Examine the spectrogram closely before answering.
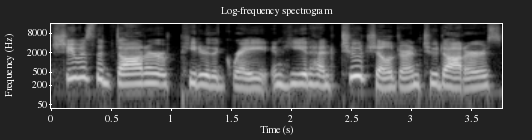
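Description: A woman with an unremarkable speaking voice and lively intonation. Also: dry, close sound with no echo. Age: 20s. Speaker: podcast host. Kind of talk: casual chat. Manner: casual with frequent fillers.

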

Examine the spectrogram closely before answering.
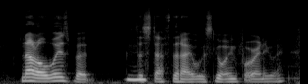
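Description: Speaking in a Canadian accent, a man uses an ordinary speaking voice at medium pitch, a fairly quick pace and ordinary pitch variation, on a very clean recording with a silent background. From Canada, Toronto. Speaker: jazz musician. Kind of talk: casual chat.

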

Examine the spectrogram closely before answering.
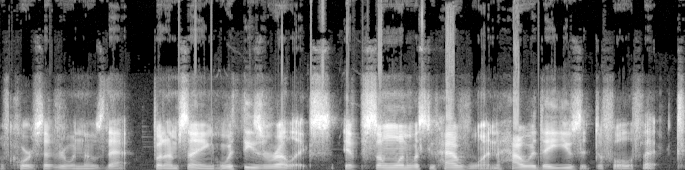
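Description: A man speaks at a medium pitch and a moderate pace, with ordinary pitch variation, big swings in loudness and hardly any pauses. The sound is dry and close, with no echo. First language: not English. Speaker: tabletop game player. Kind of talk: tabletop roleplay chat.

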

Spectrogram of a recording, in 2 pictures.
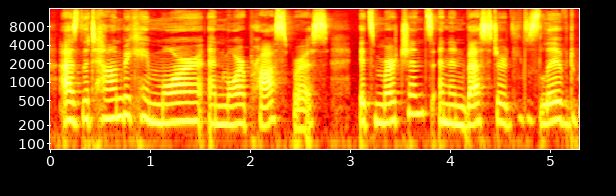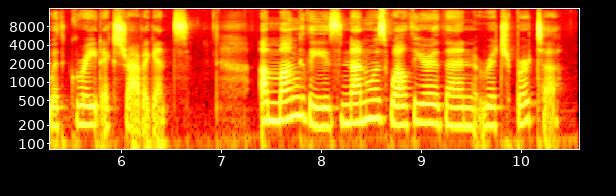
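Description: On a very clean recording with a silent background, an ordinary speaking voice moves at a fairly slow pace with fairly even intonation. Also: woman, fairly high pitch for a woman. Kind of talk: scripted fairy-tale narration. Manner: measured, storytelling cadence.

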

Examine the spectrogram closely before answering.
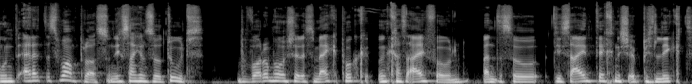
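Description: Somewhat breathy and fairly high-pitched, a man talks at a fairly quick pace with ordinary pitch variation on a very clean recording with a silent background. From Switzerland, Zurich area (Kloten). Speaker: podcast co-host. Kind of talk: casual chat.

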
